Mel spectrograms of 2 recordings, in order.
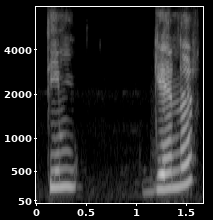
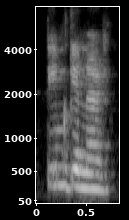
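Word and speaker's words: Tim Guénard: Se llama Más fuerte que el odio, ¿y cómo se pronuncia? Tim Gennard. Tim Gennard. Tim Gennard.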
